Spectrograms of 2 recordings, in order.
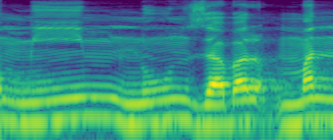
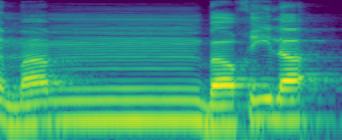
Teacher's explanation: تو یہاں پہ غنہ اور اخفا دونوں ہوں گے، نون کو بدل دیں گے ہم میم سے، کیونکہ نون ساکن کے بعد با آ گیا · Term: اقلاب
